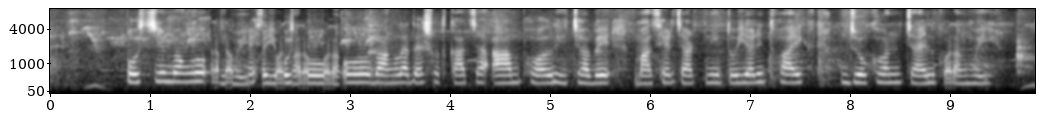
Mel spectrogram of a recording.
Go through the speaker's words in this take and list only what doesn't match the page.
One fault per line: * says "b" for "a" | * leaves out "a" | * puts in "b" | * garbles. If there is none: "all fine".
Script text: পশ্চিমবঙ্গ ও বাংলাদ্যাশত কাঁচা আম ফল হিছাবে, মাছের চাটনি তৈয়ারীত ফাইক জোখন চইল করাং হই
* garbles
